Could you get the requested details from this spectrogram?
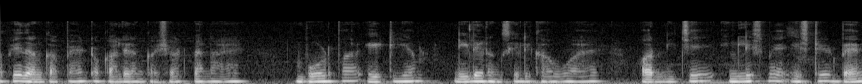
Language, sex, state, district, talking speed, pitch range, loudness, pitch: Hindi, male, Chhattisgarh, Korba, 180 wpm, 125-140 Hz, -18 LUFS, 130 Hz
